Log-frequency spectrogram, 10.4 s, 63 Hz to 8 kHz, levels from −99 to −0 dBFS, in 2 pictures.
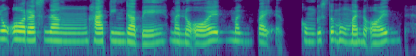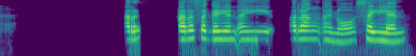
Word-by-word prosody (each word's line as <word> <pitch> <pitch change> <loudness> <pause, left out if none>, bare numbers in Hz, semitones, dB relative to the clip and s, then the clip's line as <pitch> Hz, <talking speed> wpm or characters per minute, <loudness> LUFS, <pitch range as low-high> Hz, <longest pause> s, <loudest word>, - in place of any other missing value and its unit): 'yung 285 -1 +4
oras 260 -1 +5
ng 235 -1 -2
hatinggabi 230 -3 +1
manood, 225 +2 0
magpa 230 -3 -5
em, - - -18 0.2
kung 235 -3 -9
gusto 245 +2 -3
mong 235 -3 -6
manood? 210 +1 -1 1.9
Para 275 0 +4 0.5
para 280 0 +6
sa 295 -1 +3
gayon 275 -1 +2
ay 270 +1 -4 0.4
parang 285 -2 +1
ano, 235 -2 -4
silent. 250 -3 +3
245 Hz, 110 wpm, -23 LUFS, 225-270 Hz, 1.9 s, para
